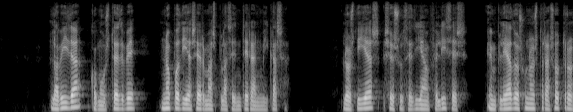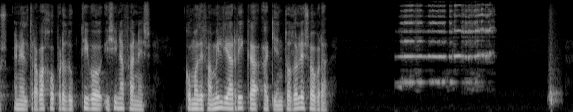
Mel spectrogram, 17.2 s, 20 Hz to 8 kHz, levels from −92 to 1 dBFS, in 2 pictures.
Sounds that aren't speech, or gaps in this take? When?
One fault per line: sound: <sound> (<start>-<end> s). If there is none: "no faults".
sound: squeak (14.5-16.1 s)
sound: whoosh (16.8-17.1 s)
